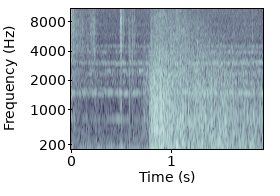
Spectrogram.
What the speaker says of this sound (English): Oh no, lightning.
